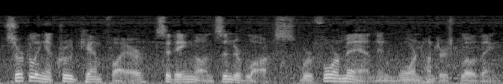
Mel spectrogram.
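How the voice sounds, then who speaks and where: A man's voice: lowish voice, sing-song, moderate pace, noisy background. A man reading scripted, dramatic narration for an action thriller audiobook. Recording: loud vehicle and outdoor effects behind.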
